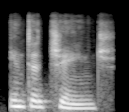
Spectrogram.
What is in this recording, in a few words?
"interchange", Indian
